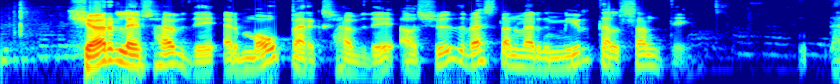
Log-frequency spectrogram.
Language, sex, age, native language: Icelandic, male, 30-39, Icelandic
